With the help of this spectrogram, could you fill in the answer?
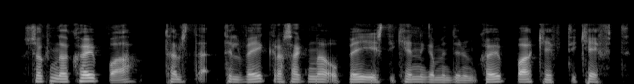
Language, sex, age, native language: Icelandic, male, 20-29, Icelandic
